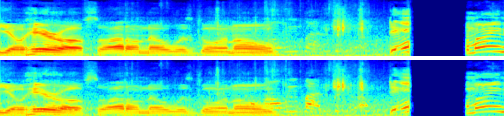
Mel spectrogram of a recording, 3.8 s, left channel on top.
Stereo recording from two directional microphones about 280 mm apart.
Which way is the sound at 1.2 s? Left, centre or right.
Left.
